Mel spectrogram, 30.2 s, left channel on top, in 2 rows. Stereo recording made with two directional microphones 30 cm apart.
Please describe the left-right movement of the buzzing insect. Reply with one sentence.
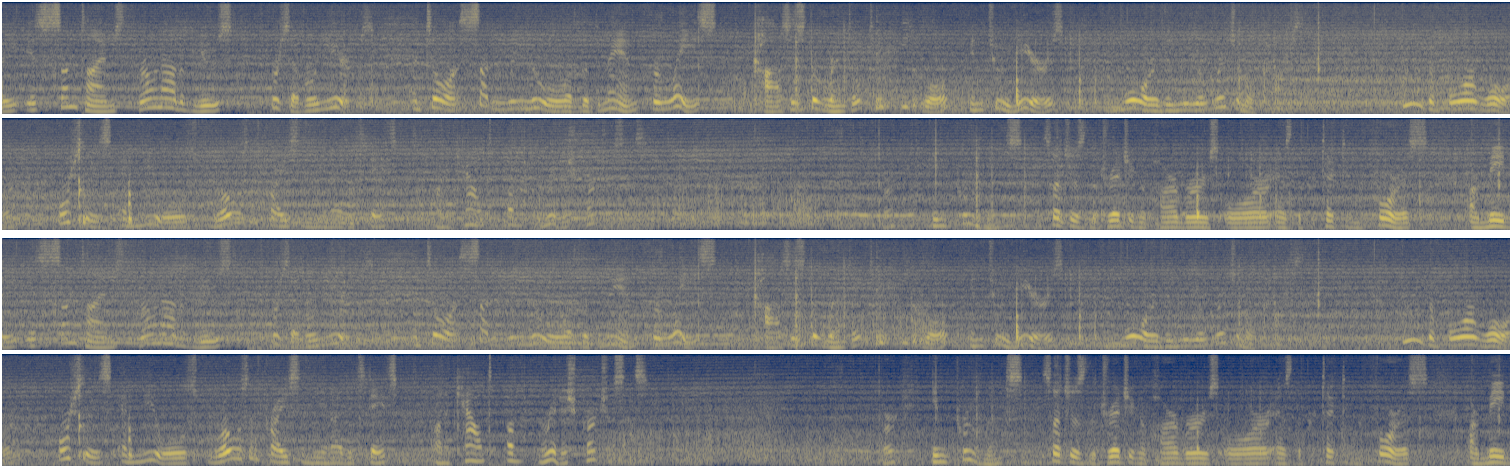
In this clip you hear the buzzing insect travel towards the left.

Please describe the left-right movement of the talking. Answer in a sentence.
In this clip you hear the talking move from left to right and back again.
